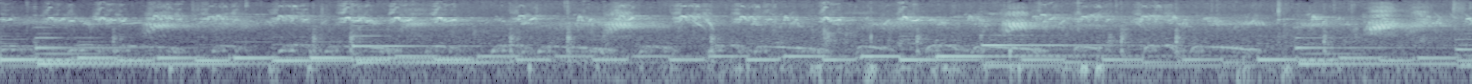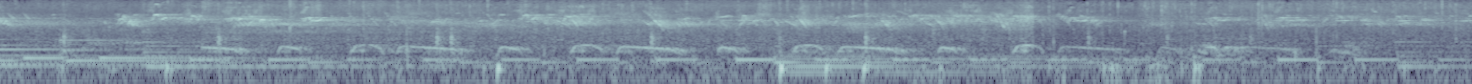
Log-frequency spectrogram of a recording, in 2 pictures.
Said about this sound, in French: Alors là, tout de suite, avant de vous dévoiler le sommaire de cette émission, je vous emmène dehors, oreilles tendues, silence, ou presque, gouttes d'eau et oiseaux.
